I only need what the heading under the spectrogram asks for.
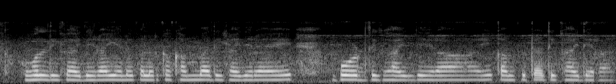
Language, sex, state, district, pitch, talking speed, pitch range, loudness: Hindi, female, Bihar, Sitamarhi, 210 Hz, 235 wpm, 205-210 Hz, -16 LUFS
